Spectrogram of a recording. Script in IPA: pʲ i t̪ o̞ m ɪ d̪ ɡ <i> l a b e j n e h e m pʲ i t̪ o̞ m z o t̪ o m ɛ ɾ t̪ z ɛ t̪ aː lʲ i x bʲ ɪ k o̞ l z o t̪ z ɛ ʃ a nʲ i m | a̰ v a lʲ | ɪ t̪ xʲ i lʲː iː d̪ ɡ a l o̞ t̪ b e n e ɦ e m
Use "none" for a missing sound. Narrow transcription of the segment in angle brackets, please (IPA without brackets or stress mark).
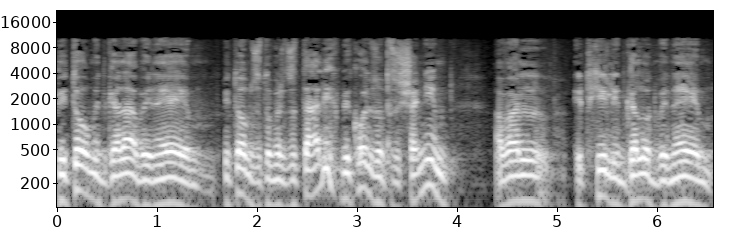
a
